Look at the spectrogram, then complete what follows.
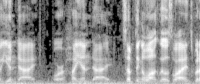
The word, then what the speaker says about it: Hyundai: do have to say is I'm gonna say Hyundai because that's how US Americans tend to say it but it is technically pronounced how you and I or high-end I something along those lines but I'm not that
